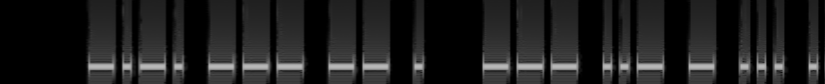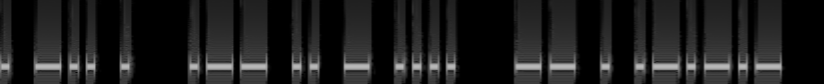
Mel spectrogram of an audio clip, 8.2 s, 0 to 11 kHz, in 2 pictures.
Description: Morse code, heard as a keyed tone, about 28 wpm, 700 Hz. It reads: COME OUTSIDE WITH ME.
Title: Sentences from Top 1000 Words - Review Part 6 - 28wpm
